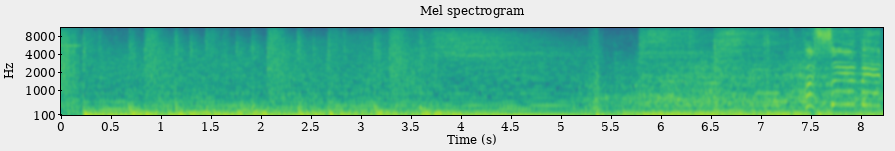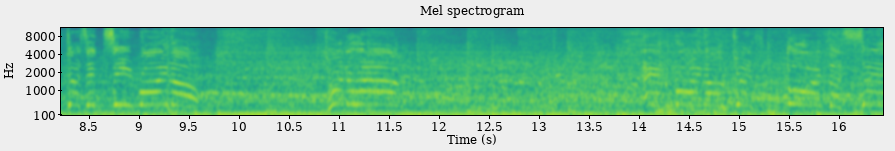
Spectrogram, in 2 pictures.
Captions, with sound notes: (upbeat music) (upbeat music) (crowd cheering) The Sandman doesn't see Rhyno. Turn around. And Rhyno just Gored the Sandman.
